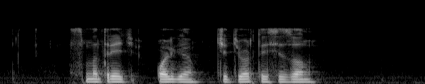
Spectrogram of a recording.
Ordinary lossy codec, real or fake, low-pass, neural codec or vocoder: none; real; 5.4 kHz; none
